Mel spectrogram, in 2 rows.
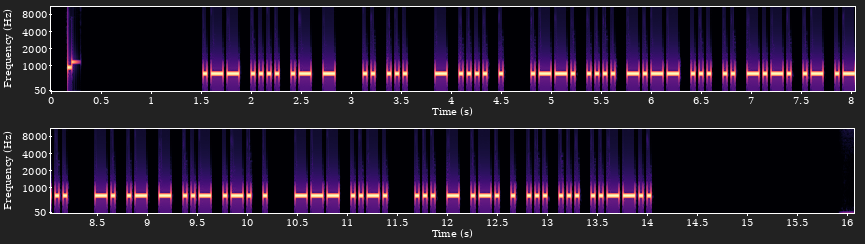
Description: Morse code, heard as a keyed tone, about 30 wpm, 700 Hz. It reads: WHAT IS THE PHYSICAL NATURE OF STRESS?
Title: Sentences from Top 1000 Words - Review Part 6 - 30wpm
